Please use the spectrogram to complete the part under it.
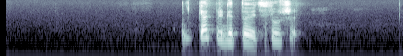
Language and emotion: Russian, neutral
